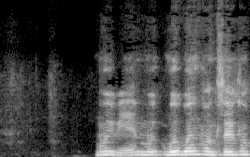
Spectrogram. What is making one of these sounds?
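A man speaks over an online call, with animation.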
